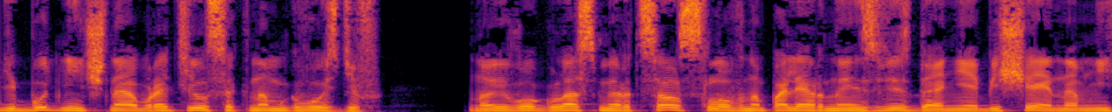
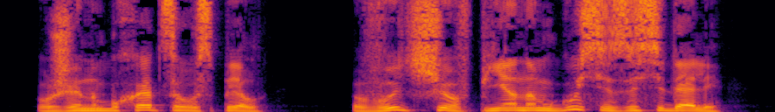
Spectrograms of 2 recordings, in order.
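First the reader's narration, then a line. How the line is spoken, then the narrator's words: Growled. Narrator (Russian): зарычал глава СОХ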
